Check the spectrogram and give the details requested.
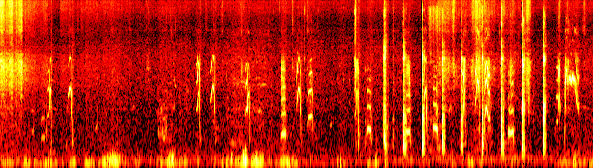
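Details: Grey francolin (gorela teetar) calling with spaced, short, squeaky notes. They then quicken into a dense run of sharp chirps over the last few seconds, with low thumping noises in between.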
